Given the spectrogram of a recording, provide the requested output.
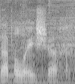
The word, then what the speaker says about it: Appalachia: You know, they say if you're from this area, it's pronounced Appalachia, whereas when I grew up, everyone, you know, school called it the Appalachian Mountains. So I guess it's a quick way to know if you're a local or not.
